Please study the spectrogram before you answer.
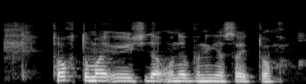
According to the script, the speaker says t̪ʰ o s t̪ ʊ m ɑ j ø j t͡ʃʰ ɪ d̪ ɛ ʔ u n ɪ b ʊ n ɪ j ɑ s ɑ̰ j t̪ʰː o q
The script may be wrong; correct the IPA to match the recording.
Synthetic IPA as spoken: t̪ʰ o χ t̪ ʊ m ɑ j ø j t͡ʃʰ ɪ d̪ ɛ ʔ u n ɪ b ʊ n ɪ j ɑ s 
